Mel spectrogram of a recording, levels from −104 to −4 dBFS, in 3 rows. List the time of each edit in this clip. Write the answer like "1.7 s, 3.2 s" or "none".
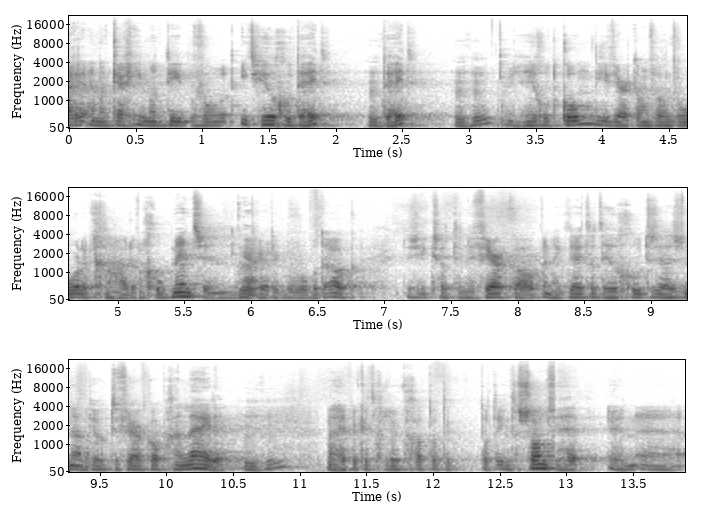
2.3 s, 5.2 s, 7.0 s, 9.4 s, 12.9 s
